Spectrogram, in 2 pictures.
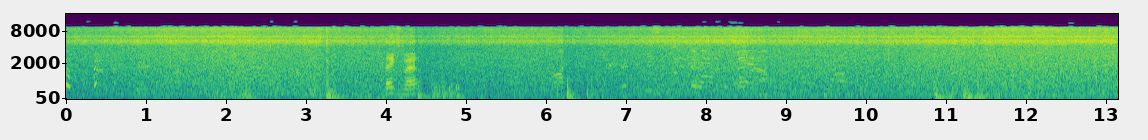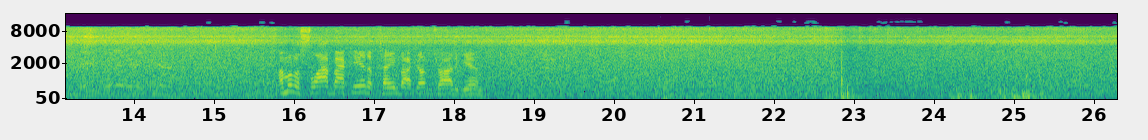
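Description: Whitewater rapids rush and roar loudly over rocks.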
